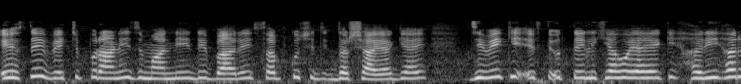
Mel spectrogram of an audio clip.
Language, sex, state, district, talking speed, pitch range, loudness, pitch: Punjabi, female, Punjab, Fazilka, 185 wpm, 275-315 Hz, -17 LUFS, 295 Hz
